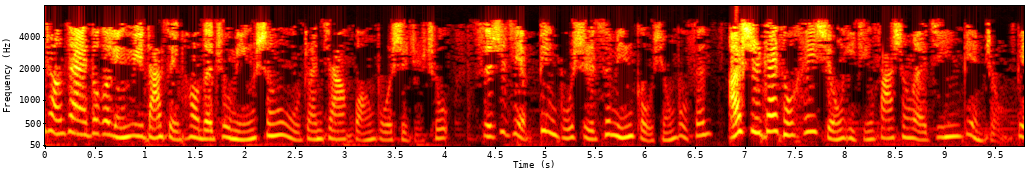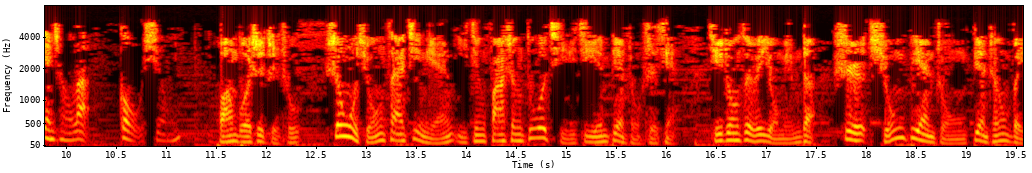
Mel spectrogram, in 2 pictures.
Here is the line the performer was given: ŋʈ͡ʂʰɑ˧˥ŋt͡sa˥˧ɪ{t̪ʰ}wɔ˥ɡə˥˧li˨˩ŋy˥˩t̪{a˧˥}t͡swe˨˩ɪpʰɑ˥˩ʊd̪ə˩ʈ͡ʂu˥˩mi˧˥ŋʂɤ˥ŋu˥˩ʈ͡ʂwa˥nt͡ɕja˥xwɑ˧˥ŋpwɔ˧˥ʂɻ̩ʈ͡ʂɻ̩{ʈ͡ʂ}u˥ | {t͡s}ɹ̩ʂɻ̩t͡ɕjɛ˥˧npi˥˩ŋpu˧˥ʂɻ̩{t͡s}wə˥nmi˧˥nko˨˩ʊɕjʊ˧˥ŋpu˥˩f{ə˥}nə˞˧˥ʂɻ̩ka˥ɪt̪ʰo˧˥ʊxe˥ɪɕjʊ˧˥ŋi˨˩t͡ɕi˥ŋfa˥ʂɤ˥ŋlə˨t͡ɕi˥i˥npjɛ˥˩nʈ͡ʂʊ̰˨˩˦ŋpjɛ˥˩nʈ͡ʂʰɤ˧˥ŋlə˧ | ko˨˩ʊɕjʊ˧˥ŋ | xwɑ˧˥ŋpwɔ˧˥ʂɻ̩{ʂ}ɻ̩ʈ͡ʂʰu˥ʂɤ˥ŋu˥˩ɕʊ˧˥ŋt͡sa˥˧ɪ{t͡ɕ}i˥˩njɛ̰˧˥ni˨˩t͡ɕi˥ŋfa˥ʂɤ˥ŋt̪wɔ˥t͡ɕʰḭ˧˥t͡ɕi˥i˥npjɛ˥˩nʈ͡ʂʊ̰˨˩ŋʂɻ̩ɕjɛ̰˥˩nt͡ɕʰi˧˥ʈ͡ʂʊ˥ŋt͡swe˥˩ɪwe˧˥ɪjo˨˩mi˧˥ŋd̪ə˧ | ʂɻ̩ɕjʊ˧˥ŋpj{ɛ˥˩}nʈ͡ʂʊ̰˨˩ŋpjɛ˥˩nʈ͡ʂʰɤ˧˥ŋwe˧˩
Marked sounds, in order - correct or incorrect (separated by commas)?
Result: incorrect, correct, incorrect, incorrect, incorrect, correct, incorrect, correct, correct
